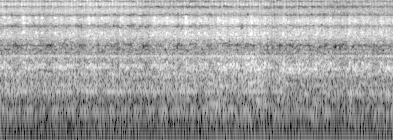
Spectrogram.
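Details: VW Fox at cold morning idle: a steady high-pitched whirring and rough hiss over the engine, from a worn accessory serpentine belt idler pulley bearing.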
